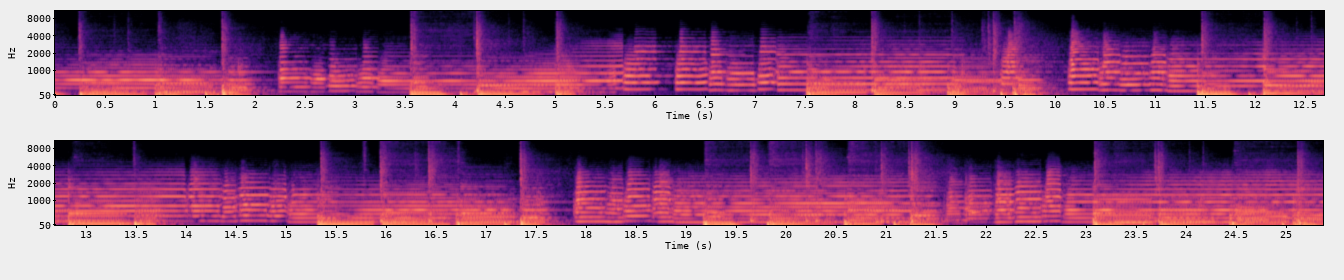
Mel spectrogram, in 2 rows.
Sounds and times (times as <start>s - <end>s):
Orchestra: 0.0s - 25.3s.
